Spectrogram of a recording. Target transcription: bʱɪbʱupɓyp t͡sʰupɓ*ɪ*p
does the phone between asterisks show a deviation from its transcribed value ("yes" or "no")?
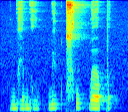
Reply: yes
